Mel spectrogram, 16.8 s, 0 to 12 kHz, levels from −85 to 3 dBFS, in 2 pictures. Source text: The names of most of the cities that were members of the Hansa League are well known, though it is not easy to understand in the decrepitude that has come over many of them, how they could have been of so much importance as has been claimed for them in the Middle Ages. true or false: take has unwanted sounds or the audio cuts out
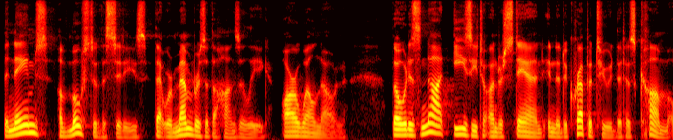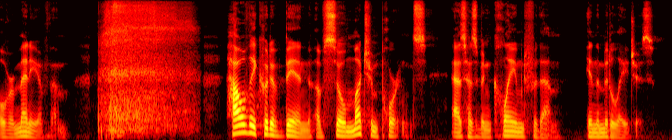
true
